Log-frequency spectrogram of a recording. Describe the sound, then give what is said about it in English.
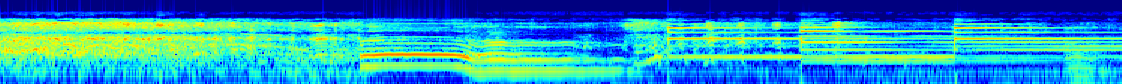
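A burst of chuckling gives way to a wavering tone, then a clock chime strikes three times at roughly one-second intervals, each ringing note lingering and fading. “Remember to get them chimes made softer. No sense in letting the neighbors hear the time for nothing.”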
